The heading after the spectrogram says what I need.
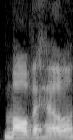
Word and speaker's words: Mulvihill: Okay, so period, Mulvihill. It's a little tricky, but it's spelled like it sounds.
